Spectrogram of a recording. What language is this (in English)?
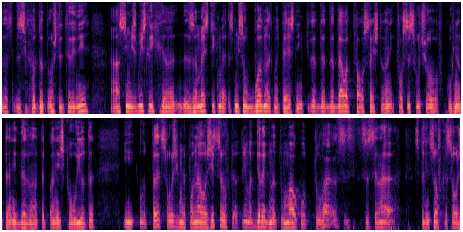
Bulgarian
